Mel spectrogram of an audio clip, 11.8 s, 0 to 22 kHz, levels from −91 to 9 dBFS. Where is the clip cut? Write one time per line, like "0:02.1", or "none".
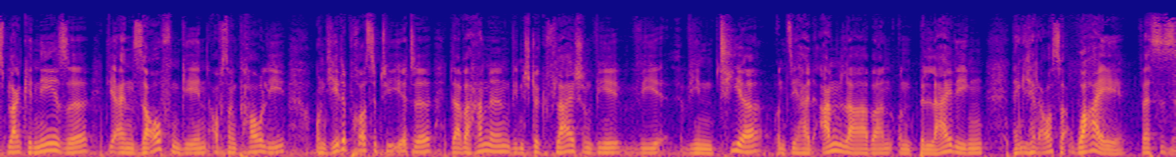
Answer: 0:10.7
